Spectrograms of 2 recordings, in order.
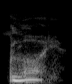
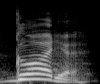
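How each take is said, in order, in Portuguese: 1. A palavra é dita baixo, como se estivesse longe. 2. A palavra é dita alto e por inteiro.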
